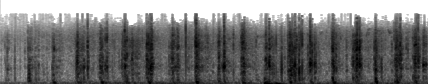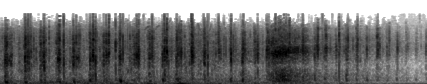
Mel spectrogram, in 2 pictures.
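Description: An artificial horse-hoof sound effect: a brisk, steady clip-clop of many sharp, hollow knocks at a trotting rhythm, fairly loud, continuing for several seconds with no talking.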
